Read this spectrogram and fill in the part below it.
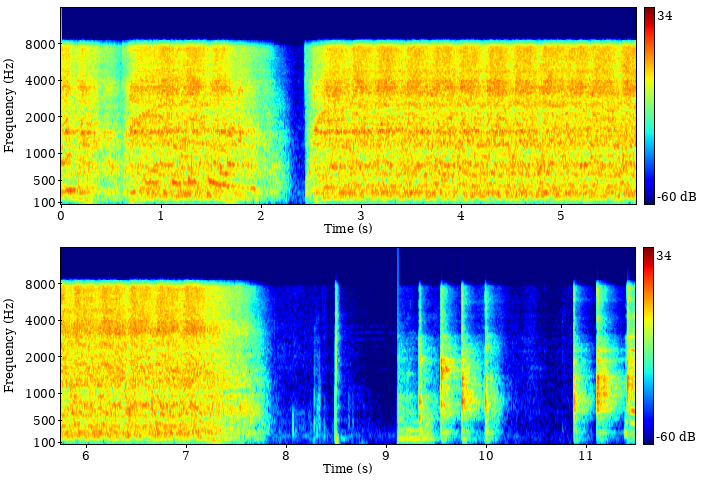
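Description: A kitchen mixer grinder runs loud and close, with a short break early on before a long continuous whir, then stops and leaves a few sharp clatters.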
